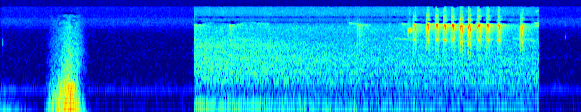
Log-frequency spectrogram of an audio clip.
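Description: A woodpecker gives a quick series of about nine sharp, high notes, evenly paced, over steady background hiss, after a brief spoken word.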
